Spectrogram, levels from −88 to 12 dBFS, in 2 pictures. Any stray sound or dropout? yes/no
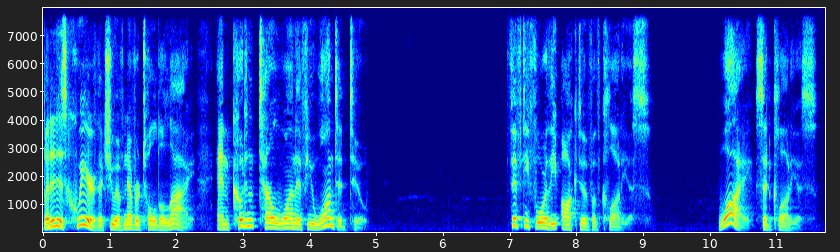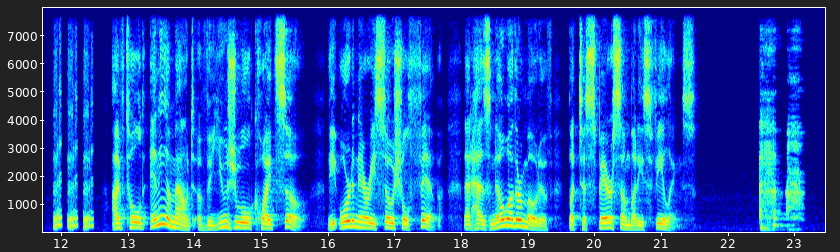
yes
